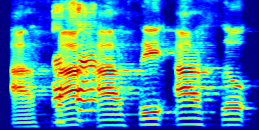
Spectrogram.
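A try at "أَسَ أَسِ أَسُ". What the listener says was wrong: Enggak panjang, belum panjang.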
